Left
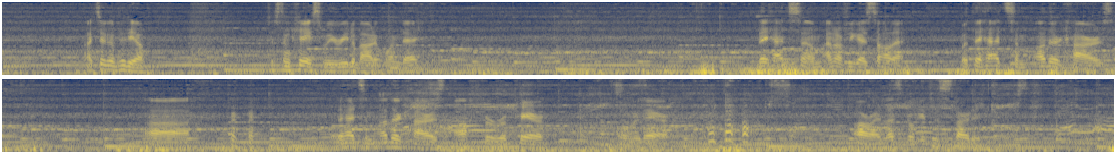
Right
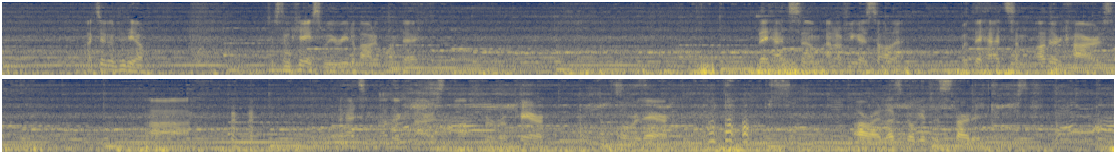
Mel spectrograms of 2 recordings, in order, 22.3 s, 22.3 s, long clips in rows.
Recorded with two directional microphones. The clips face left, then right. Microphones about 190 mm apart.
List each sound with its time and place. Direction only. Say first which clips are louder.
0.8 s speech: left 7 dB; 65° left (ahead or behind)
2.8 s speech: left 7 dB; 60° left (ahead or behind)
7.5 s speech: left 6 dB; 40° left (ahead or behind)
8.2 s speech: left 6 dB; 60° left (ahead or behind)
9.6 s speech: left 8 dB; 50° left (ahead or behind)
12.5 s speech: left 8 dB; 50° left (ahead or behind)
14.5 s speech: left 8 dB; 60° left (ahead or behind)
15.2 s speech: left 5 dB; centre (ahead or behind)
17.3 s speech: left 1 dB; centre (ahead or behind)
